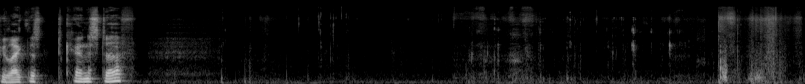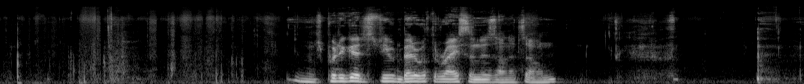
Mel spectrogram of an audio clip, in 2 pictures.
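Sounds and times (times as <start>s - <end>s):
person chewing food: 2.2s - 11.0s, 13.7s - 16.0s.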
